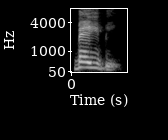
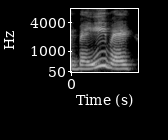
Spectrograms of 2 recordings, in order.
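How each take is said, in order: First: Put-on baby as two smooth syllables, "BAY-bee"; joined diphthong. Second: Put-on baby broken into "ba-ee-bee"; wrong split vowels. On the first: Teacher showing how we say it, joined diphthong. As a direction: say baby with one gliding first vowel. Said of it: "we say baby". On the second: Teacher showing what we don't say, split vowels. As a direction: say baby with the diphthong pulled apart. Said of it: "we don't say baby". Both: Shown as a demonstration.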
